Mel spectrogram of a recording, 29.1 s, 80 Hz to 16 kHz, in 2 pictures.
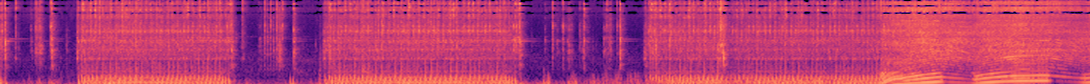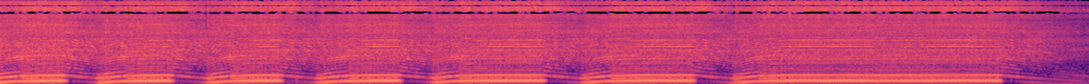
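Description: Mitsubishi TL261 26cc two-stroke brush cutter engine running at speed, with a few brief dips. About twelve seconds in, the revs begin rising and falling in regular pulses about every second and a half. The engine then holds steady and winds down as it shuts off near the end.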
